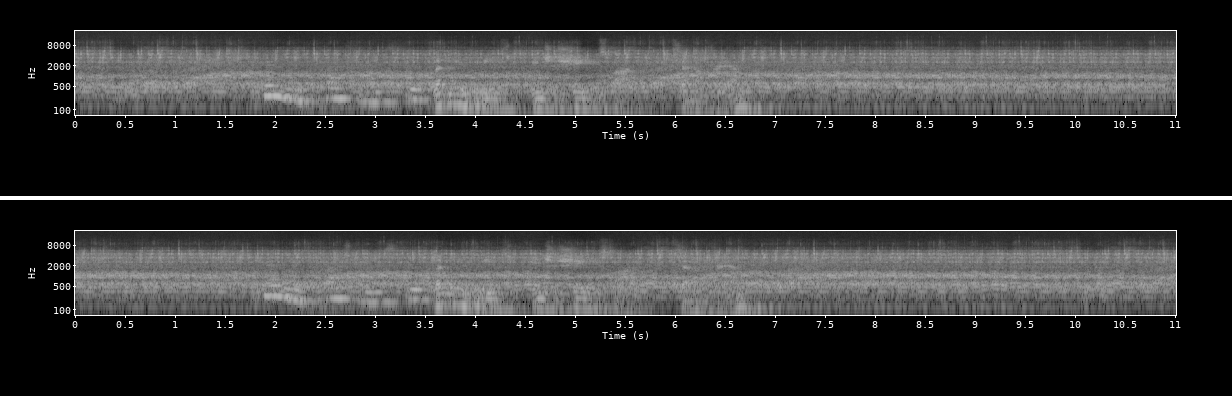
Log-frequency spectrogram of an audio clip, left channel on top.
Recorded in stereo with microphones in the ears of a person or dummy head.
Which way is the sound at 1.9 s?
10° right (ahead or behind).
